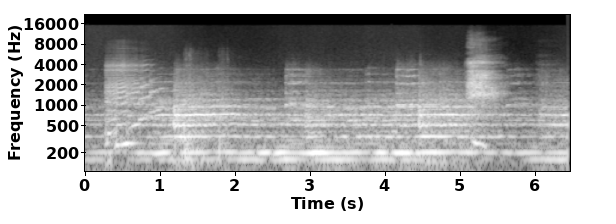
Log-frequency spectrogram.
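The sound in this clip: Church bells ring out in London in winter, with overlapping sustained tones and a layered, resonant peal that stays loud and continuous throughout.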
